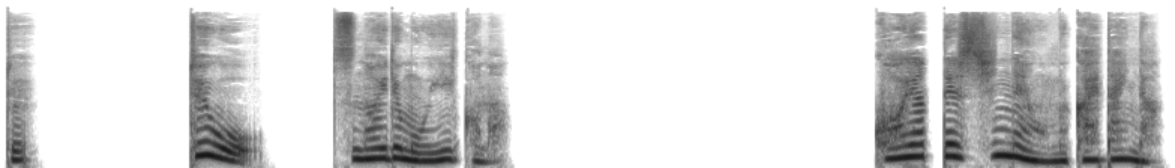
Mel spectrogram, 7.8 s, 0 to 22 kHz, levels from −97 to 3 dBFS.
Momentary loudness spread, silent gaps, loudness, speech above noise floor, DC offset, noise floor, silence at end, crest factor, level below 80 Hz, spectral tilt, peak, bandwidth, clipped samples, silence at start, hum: 15 LU; 0.30-1.27 s, 1.84-2.23 s, 3.44-5.84 s, 6.23-6.29 s; -15 LUFS; over 76 dB; under 0.1%; under -90 dBFS; 0.1 s; 14 dB; -54 dBFS; -5 dB/octave; -2 dBFS; 16 kHz; under 0.1%; 0.05 s; none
